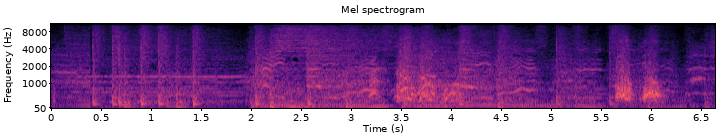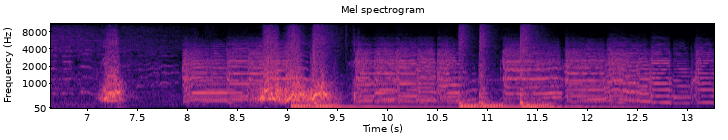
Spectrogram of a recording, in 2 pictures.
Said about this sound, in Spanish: Desde las islas del Delta, entre la marea de voces de FM El Ceibal, aquí empieza a ladrar un perro negro.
